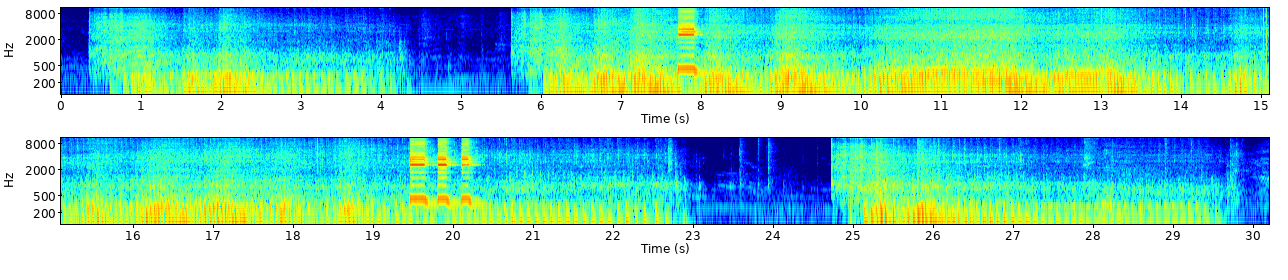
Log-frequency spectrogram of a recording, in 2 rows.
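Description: A 1993 Honda Astrea Grand's small four-stroke single-cylinder engine running and being revved up and down. The horn gives a short beep about a quarter of the way in and three quick beeps about two-thirds of the way in.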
